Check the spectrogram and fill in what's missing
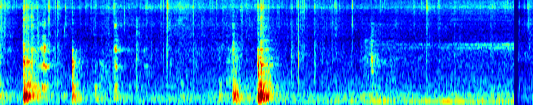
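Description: Eggplant fries in oil left from frying fish, a low sizzle broken by sharp spatula stirs and scrapes in a loose rhythm, then a quieter stretch.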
